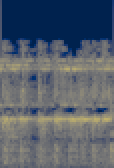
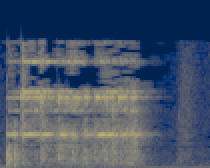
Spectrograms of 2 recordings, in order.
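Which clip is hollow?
The second.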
